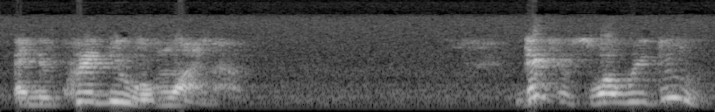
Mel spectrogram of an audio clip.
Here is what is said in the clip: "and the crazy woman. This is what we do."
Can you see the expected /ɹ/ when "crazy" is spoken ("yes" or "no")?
no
